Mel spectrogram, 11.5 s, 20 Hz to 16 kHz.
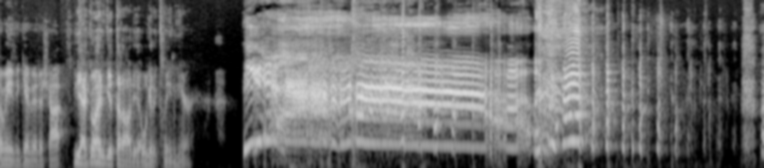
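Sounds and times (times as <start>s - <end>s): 
speech: 0.0s - 3.0s, 3.6s - 4.4s
person imitating a Tyrannosaurus rex roar with a high-pitched screeching yell: 3.6s - 8.7s
laughter: 4.9s - 11.4s.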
